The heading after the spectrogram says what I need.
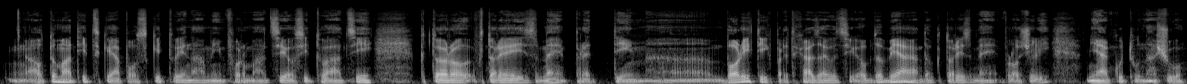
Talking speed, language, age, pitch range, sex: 120 wpm, Slovak, 50-69, 85-95 Hz, male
